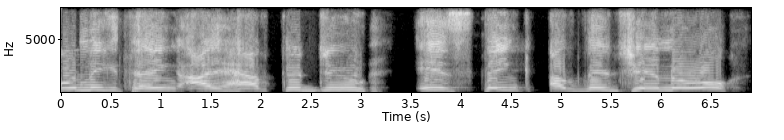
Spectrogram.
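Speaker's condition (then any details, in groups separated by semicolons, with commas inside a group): Hydrocephalus with shunt failure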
